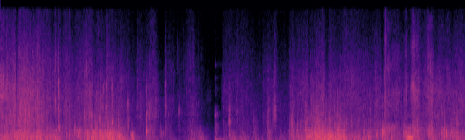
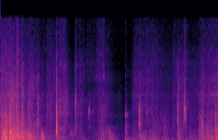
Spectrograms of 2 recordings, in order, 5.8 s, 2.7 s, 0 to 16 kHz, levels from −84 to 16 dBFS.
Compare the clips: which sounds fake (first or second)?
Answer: second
